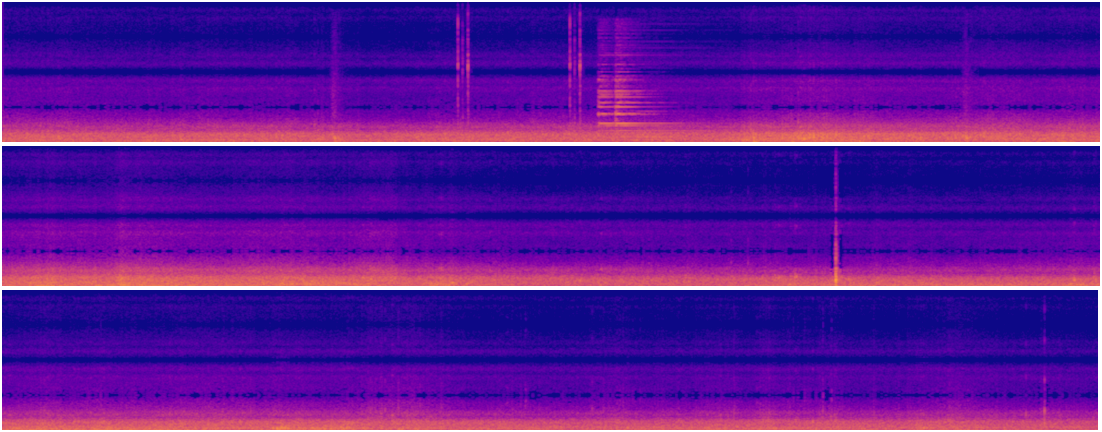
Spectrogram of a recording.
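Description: Sea surf washing and breaking over the rocks just below, swelling and easing, with wind on the microphone. A brief high squeak comes about six seconds in, and a single sharp click a little past the middle.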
